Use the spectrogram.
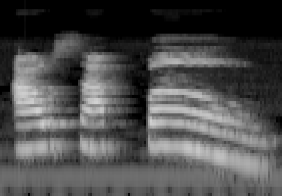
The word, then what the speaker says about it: alçapão: Alçapão, livro e pássaro. No item A palavra são oxítonas, porque a sílaba tônica é a última. Alçapão.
